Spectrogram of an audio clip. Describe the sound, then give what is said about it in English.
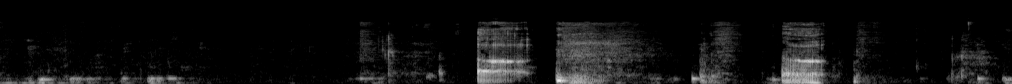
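A loud, drawn-out burp rumbles out in a few surging bursts, low and throaty, after a stretch of quieter low murmuring and a brief pause. “Sorry about that, lads and ladies. No, that's the sound.”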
